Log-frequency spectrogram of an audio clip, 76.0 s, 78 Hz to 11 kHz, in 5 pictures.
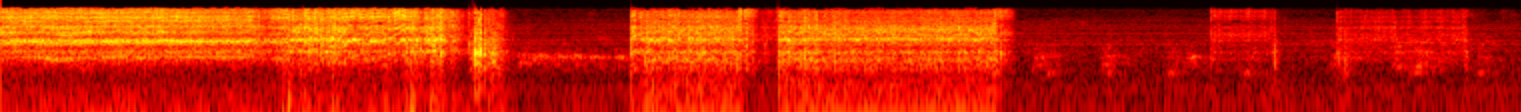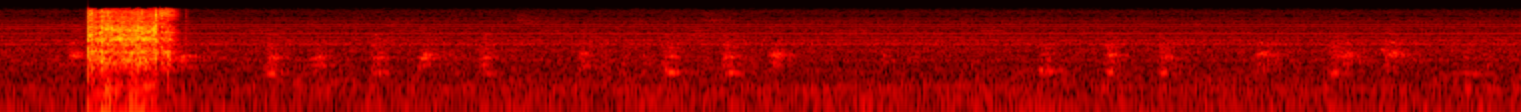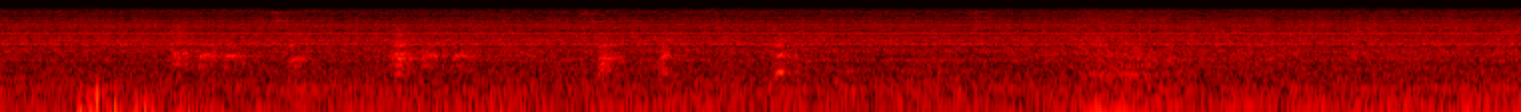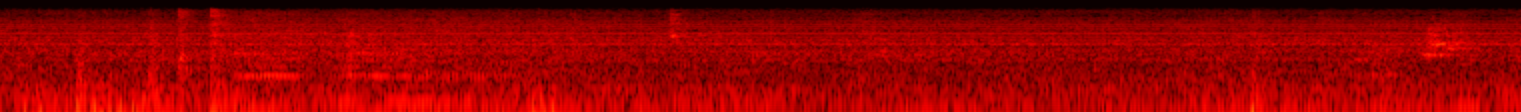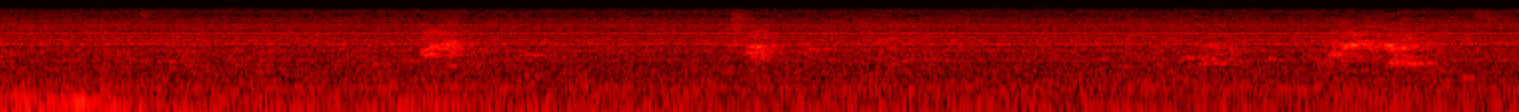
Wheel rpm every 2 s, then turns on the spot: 220, 220, 90, 140, 220, 40, 20, 20, 80, 0, 0, 0, 0, 0, 0, 0, 0, 0, 0, 0, 0, 0, 0, 0, 0, 0, 0, 0, 0, 0, 0, 0, 0, 0, 0, 0, 0, 0.
none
